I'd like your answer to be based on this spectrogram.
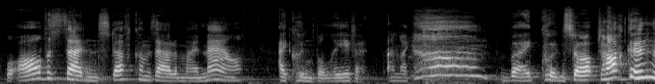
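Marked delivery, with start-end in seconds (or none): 4.2-5.0 sharp, high-pitched gasp; shocked gasp. Retold or imitated. Speaker recalling stuff coming out of my mouth, shocked gasp. Mimes shock at own words.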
